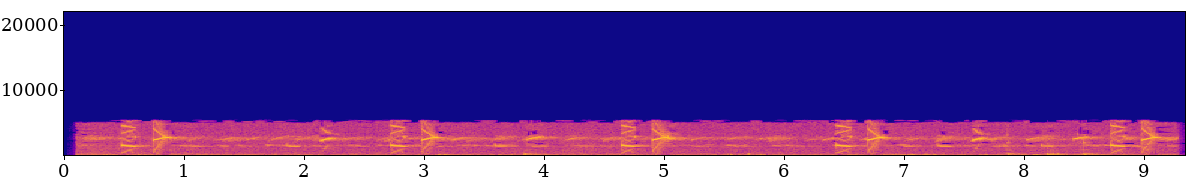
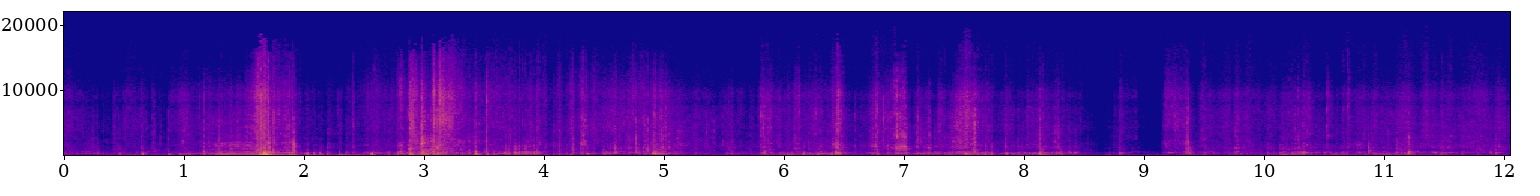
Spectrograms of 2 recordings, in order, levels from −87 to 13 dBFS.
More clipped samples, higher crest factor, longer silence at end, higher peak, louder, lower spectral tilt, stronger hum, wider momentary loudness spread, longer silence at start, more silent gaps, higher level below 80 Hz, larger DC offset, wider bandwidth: first, 5% vs under 0.1%; second, 8 dB vs 32 dB; about the same, 0.05 s vs 0 s; first, 0 dBFS vs -4 dBFS; first, -5 LUFS vs -34 LUFS; second, -3 dB/octave vs -4.5 dB/octave; neither; second, 15 LU vs 21 LU; about the same, 0.1 s vs 0 s; neither; first, -28 dBFS vs -40 dBFS; first, 1% vs under 0.1%; second, 5.4 kHz vs 19 kHz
